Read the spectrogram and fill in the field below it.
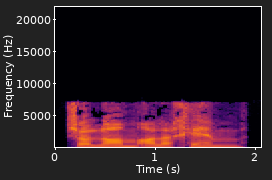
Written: shalom aleichem

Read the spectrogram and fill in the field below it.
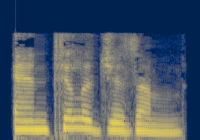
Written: antilogism

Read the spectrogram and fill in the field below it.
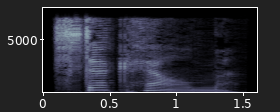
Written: stechhelm

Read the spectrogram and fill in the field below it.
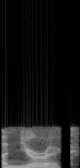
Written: anuric

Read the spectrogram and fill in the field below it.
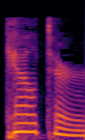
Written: kelter

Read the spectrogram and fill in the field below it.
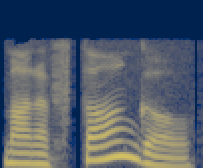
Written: monophthongal

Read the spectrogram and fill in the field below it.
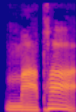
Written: mappah

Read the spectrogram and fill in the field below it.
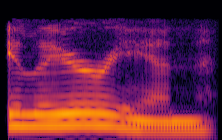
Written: Illyrian

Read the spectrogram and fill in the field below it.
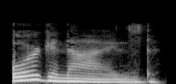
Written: organized

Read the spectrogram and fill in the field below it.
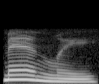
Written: manly

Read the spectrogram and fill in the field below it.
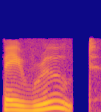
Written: Beirut

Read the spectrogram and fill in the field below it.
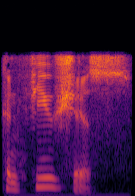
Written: Confucius

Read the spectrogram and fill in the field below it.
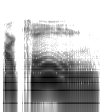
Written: parqueting

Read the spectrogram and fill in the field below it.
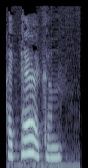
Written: hypericum

